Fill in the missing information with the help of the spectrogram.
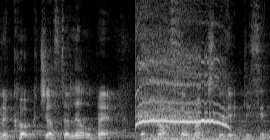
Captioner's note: woman screams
